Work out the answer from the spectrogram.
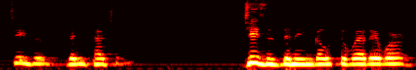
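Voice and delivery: ordinary delivery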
